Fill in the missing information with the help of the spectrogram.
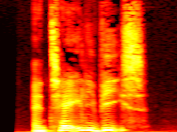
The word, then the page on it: antageligvis: anˈtæˀjəliˈviˀs; anˈtæˀjəliˌviˀs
